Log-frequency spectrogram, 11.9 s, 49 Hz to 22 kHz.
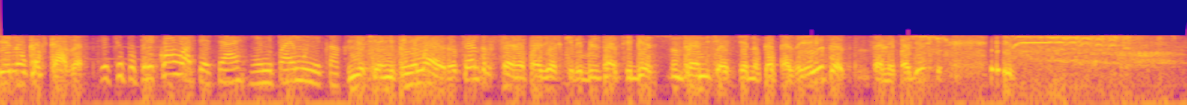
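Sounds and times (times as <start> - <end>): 
speech: 0.2 - 10.9
horse neighing: 9.9 - 11.8.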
